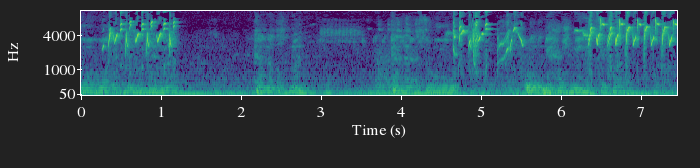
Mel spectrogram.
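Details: Goldfinch song in bursts of rapid bright twittering trills, high and tinkling, alternating with a man's narration and a steady low hum in the background.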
